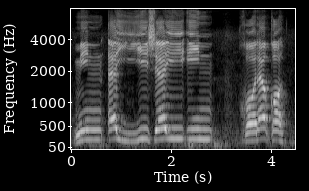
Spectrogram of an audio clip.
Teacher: من ای شیئن خلقہ ان میں غنہ نہیں کرنا ہے، غنہ زمانی نہیں کرنا ہے، اس کو لمبا نہیں کرنا ہے. خلقہ خا موٹی لام باریک قاف موٹا.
